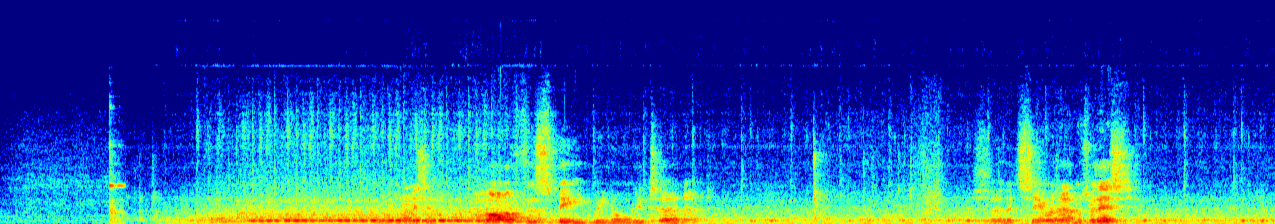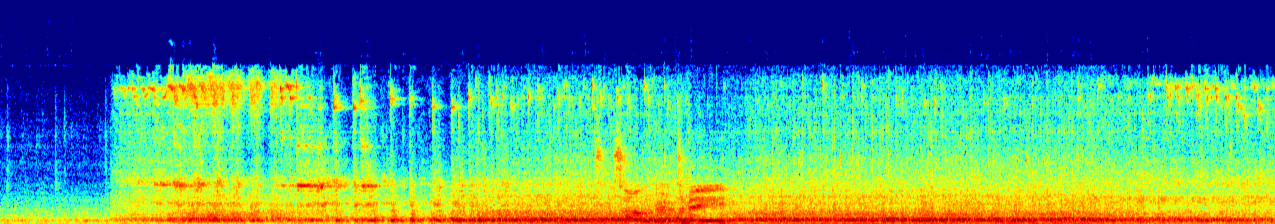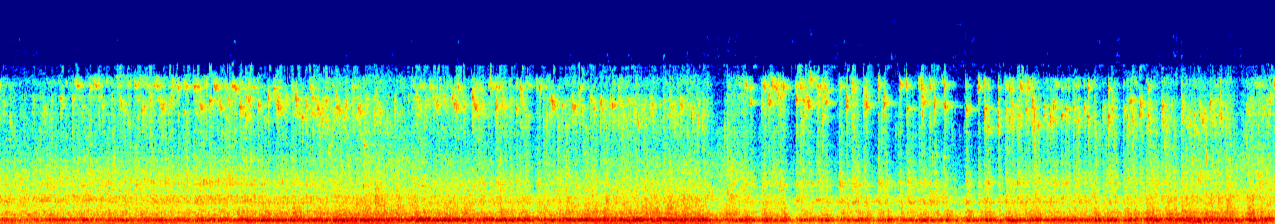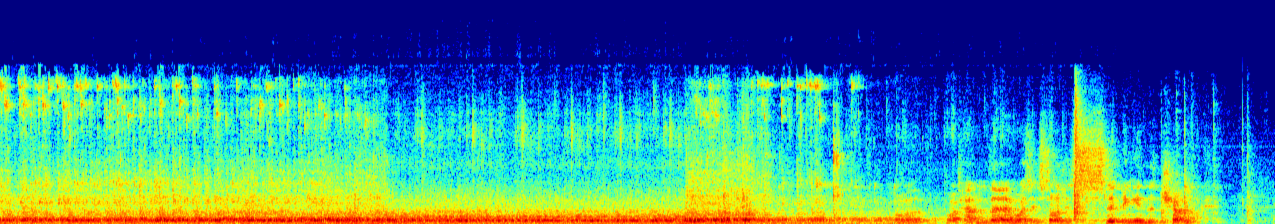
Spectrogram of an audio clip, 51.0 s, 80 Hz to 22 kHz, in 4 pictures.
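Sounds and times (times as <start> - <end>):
lathe motor and gear whine: 1.1 - 49.6
grating metal cutting noise: 1.7 - 49.4.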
